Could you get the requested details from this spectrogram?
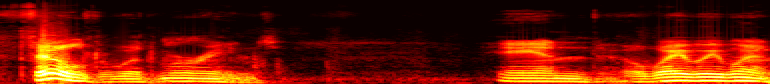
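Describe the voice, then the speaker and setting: A man at a very slow pace, fairly low in pitch, with ordinary pitch variation. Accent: American. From Massachusetts, US. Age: 80s+. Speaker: oral history interviewee, Marine veteran. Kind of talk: oral history interview. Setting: library.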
